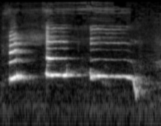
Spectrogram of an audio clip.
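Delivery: squeaky, very high-pitched voice. Leading a hello game with bread and butter, saying hello as high as possible. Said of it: "Let's say hello as high as you can".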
